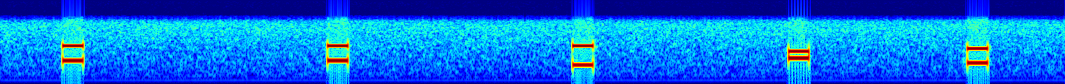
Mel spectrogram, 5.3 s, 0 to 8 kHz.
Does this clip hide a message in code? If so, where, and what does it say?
Yes: DTMF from 0.3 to 4.9 s, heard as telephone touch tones, dialled by hand, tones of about 100 ms. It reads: 9 9 3 * 5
